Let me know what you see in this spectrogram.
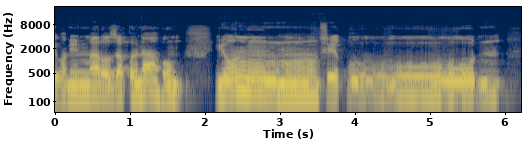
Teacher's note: یون کی نون پر اخفا مع الغنہ کیا، نون ساکن تنوین کے بعد اخفا کے 15 حرفوں میں سے فا آ رہا ہے، اور قون میں مد عارض وقفی ہے۔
